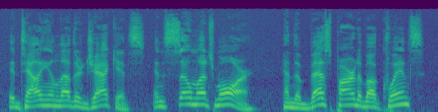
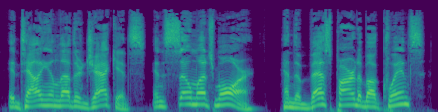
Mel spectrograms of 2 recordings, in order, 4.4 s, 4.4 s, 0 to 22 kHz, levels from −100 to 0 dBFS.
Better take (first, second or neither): second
